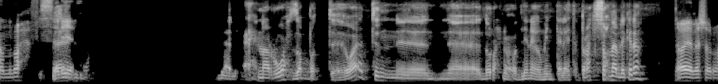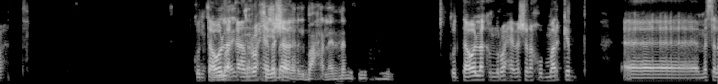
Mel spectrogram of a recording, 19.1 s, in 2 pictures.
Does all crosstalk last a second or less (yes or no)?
no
